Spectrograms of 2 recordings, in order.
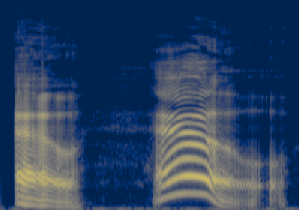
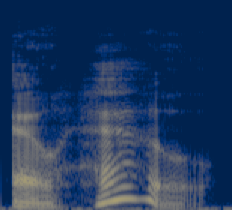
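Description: First: Big, swooping cry of recognition; loud realisation. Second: Quiet, drawn-out dawning recognition; hushed exclamation of discovery; soft realisation. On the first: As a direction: burst out as it fully dawns. Slughorn exclaims again, louder. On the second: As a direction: breathe it out softly as it dawns on you. Slughorn notices Harry, first softer take. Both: A narrator's reading.

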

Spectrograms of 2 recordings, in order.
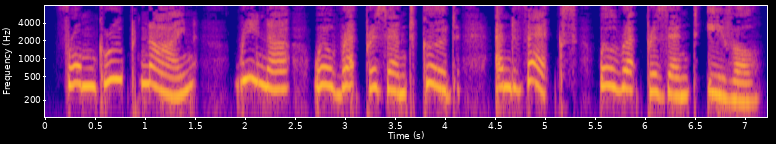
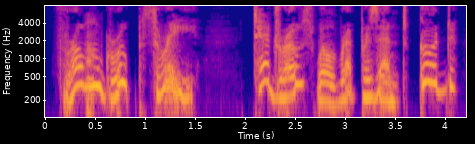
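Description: First: A tiny forest sprite announcing proudly; tiny nymph voice. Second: Put-on high, slow old gnome announcing; a small gnome calling out solemnly. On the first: Acted. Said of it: "A tiny lily nymph in a dress of emerald vines". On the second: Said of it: "Then Yuba stepped forward".

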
